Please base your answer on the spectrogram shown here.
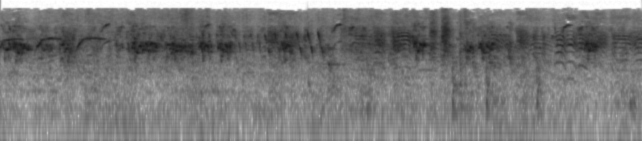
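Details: A weak one-day-old Society finch chick being hand-fed gives rapid, high, thin begging chirps, almost without pause, with soft clicks and handling noises.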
